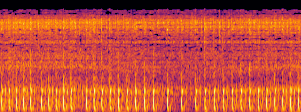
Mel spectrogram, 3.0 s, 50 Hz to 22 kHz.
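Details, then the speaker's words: Eachine ET9 (M15) mini gasoline engine, a balanced single cylinder with twin counterbalances: fast, even firing with a light whirring turbo-like gear whine on top; smooth, healthy running. "you can hear that gear noise it sounds a little bit like a turbo very smooth very very nice running little engine"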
